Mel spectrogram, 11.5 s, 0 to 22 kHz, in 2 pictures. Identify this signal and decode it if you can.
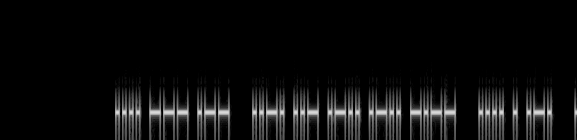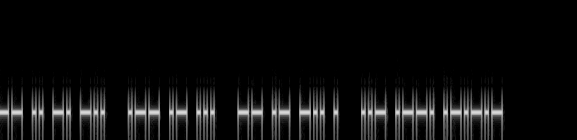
Morse code, heard as a keyed tone, about 34 wpm, 700 Hz. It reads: HOW FULLY HER MIND WAS MADE UP.
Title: Sentences from Top 1300 Words 35wpm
